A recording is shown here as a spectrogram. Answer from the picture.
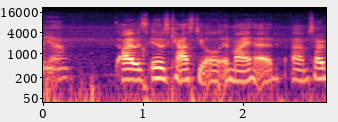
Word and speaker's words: Castiel: Although I will say that I only learned how to pronounce Castiel. So Castiel, yeah. It was Castiel in my head.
